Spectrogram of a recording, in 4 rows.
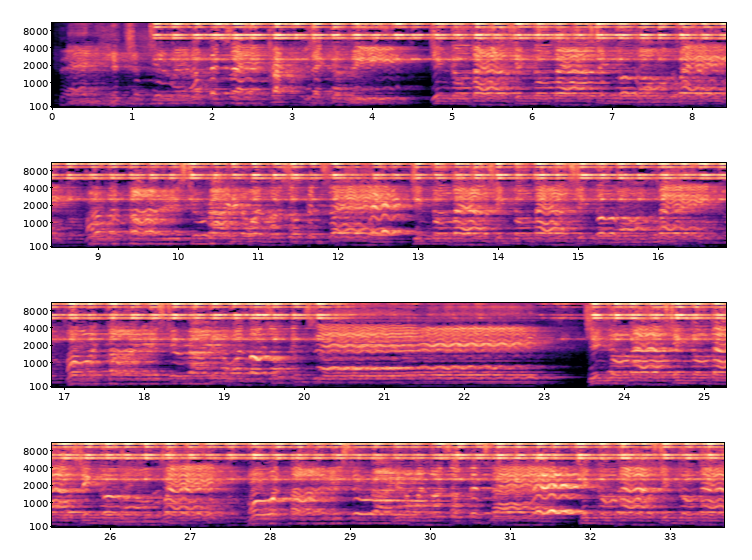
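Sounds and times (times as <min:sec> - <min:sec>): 
Christmas song: 0:00.0 - 0:33.6.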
